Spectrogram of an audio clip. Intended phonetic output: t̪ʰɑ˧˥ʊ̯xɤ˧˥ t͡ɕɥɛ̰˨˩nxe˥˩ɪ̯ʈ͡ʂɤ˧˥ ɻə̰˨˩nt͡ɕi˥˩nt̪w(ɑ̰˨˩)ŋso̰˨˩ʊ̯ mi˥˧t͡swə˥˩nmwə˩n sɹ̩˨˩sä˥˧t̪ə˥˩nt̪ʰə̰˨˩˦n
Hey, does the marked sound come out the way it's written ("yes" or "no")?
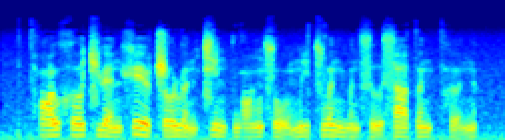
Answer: no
